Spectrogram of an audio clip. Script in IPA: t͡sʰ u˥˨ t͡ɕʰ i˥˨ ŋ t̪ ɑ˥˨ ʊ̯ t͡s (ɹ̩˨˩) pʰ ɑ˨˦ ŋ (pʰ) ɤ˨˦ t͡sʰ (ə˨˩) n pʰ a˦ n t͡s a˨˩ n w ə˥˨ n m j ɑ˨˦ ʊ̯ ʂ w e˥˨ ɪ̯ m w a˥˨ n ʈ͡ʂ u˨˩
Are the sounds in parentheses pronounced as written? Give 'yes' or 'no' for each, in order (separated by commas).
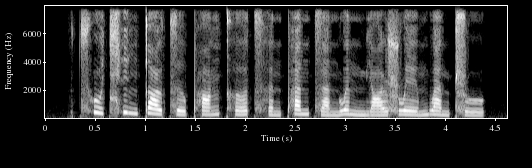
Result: yes, no, yes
